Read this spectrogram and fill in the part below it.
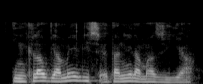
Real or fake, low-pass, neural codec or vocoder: fake; 7.2 kHz; codec, 16 kHz, 4.8 kbps, FACodec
